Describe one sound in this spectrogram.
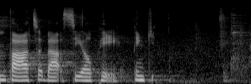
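A woman speaks calmly into a microphone over loudspeakers in a large hall.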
